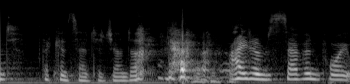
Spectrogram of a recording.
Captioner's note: laugh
